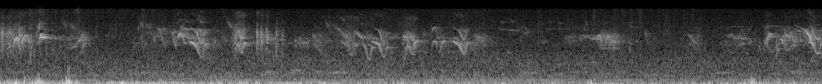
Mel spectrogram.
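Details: Cape sparrow bathing, giving quick, repeated bright chirps, several a second, over a steady low rumble and hum.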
